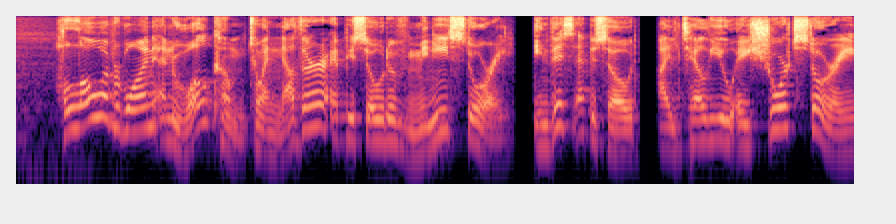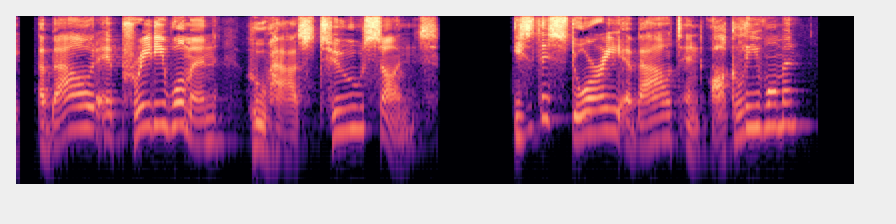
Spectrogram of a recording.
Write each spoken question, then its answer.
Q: Is this story about an ugly woman?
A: No. This story is about a pretty woman.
